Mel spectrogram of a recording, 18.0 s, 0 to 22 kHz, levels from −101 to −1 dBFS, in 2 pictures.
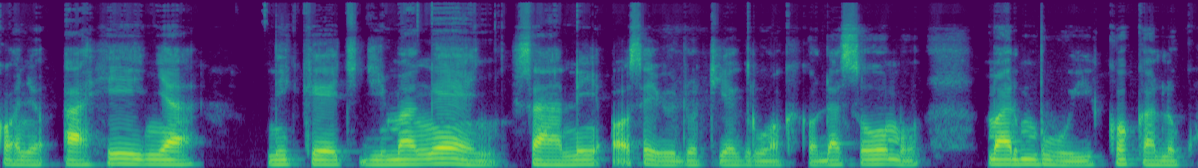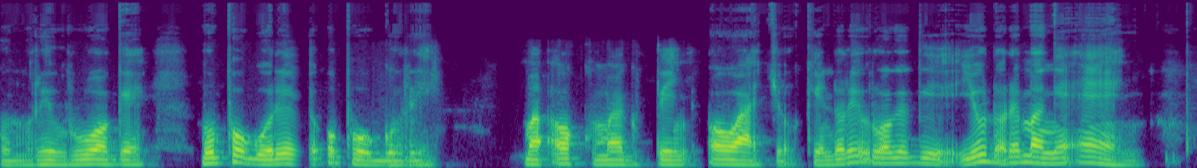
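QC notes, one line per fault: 11.15–11.33 s, call audio freeze: Packets were likely held up in transit and the jitter buffer ran dry, so the receiver stretched the last sound into a fading buzz for about 160 ms. When delivery resumed, playback picked up where it stopped, adding a pause without losing audio.
11.41 s and 11.48 s, short concealed packet loss: Each time, about 20 ms of audio never reached the decoder. The receiver bridged each hole by extending the preceding sound before blending back, which is heard as two quick smears or wobbles in close succession.
11.53–11.56 s, skip ahead: Audio that was already queued behind a dropped stretch let playback jump forward. Roughly 70 ms is missing, and the two sides are spliced almost directly, so the sound lurches ahead with a clipped fragment and barely any gap.
11.65–11.87 s and 12.69–13.01 s, jitter buffer slow-down: Running low on reserve, the receiver repeated single pitch periods many times to add about 40 ms each time. 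Delivery drops to 85% and then 90% speed at unchanged pitch, so sounds drag.
11.79–15.17 s, call bitrate drop: The bandwidth estimate fell and the encoder went from 32 to 11 kbps, holding the lowest rate for about 1.6 s. Coarser coding and a cutoff narrowing from 20 kHz to 8 kHz leave the sound dull, rough and watery until it recovers.
14.24–14.62 s and 15.02–15.85 s, jitter buffer speed-up: With too much audio queued, the receiver cut out short pitch-period pieces again and again, removing about 70 ms and then about 100 ms. Playback runs at 119% and then 111% speed at the same pitch, sounding rushed.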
